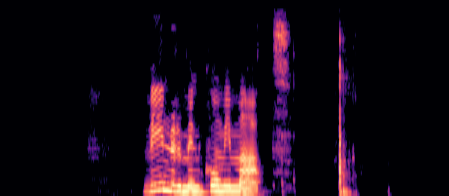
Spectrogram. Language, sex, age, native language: Icelandic, female, 30-39, Icelandic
